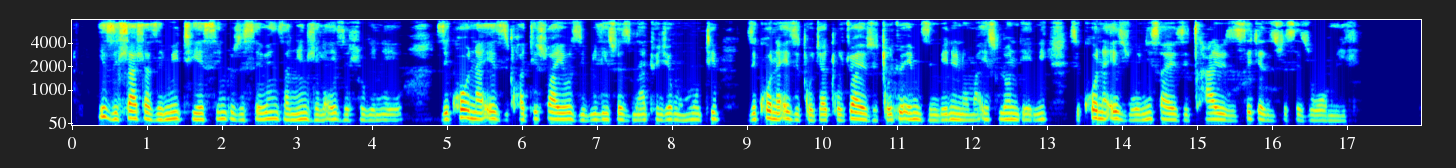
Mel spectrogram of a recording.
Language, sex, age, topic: North Ndebele, male, 25-35, health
